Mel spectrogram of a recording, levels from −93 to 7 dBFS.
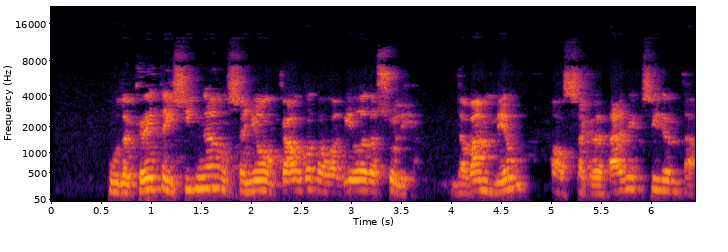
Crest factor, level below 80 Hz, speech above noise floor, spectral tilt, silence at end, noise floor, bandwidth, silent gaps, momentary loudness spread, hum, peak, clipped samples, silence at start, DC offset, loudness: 16 dB; -64 dBFS; 52 dB; -4 dB/octave; 0 s; -69 dBFS; 10 kHz; none; 10 LU; none; -2 dBFS; under 0.1%; 0.6 s; under 0.1%; -17 LUFS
